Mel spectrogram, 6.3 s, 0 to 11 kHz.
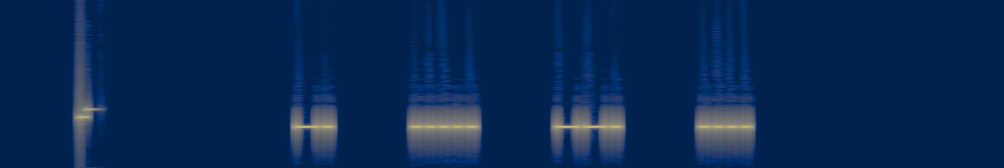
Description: Morse code, heard as a keyed tone, about 28 wpm, spaced as for 13 wpm, 700 Hz. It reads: N5GH
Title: USA Call Signs - 4x Character Spacing - 28wpm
